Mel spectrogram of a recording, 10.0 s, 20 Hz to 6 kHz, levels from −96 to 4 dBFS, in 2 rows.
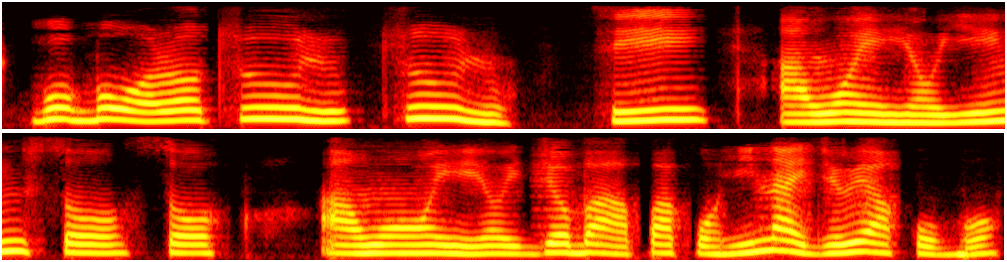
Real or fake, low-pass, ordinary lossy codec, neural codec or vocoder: fake; 5.4 kHz; AAC, 24 kbps; codec, 16 kHz, 0.9 kbps, LongCat-Audio-Codec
